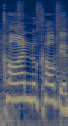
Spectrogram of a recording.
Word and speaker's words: cornucopia: coruc not quite no you put the accent in the wrong place try it again corn new the word is Cornucopia that's c o r n u c o p i a corn new Co Cornucopia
